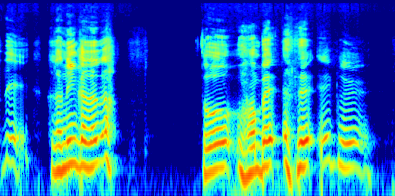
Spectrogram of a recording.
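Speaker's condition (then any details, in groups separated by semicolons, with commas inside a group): Cerebral palsy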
